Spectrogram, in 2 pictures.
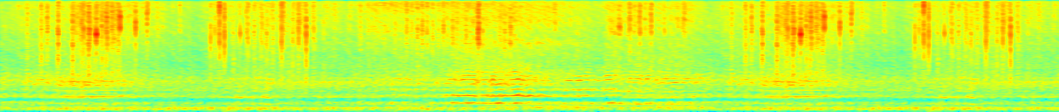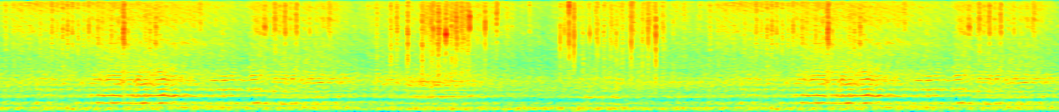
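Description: Honeybees fill the air with a steady, low droning hum from many wings at once.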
